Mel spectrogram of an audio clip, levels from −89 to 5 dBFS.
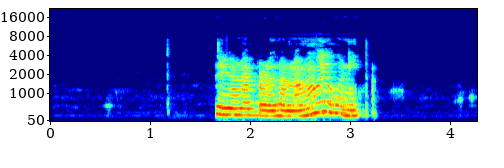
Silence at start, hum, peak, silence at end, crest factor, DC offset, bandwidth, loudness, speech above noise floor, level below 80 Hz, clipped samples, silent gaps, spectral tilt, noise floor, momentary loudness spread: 1.65 s; none; -2 dBFS; 1.05 s; 14 dB; under 0.1%; 7.6 kHz; -12 LUFS; 61 dB; -64 dBFS; under 0.1%; none; -7 dB/octave; -73 dBFS; 7 LU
